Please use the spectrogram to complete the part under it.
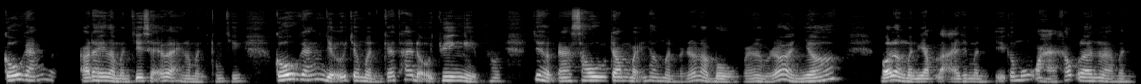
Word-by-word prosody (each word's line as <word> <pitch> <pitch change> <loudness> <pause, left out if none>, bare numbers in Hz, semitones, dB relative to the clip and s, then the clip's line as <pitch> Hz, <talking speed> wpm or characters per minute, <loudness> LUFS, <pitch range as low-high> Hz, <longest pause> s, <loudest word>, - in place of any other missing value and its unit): cố 205 +3 +7
gắng 205 -3 -1 0.4
ở 155 - +1
đây 180 -1 +3
là 170 - +3
mình 135 -2 -3
chia 160 +5 +2
sẻ 160 - -4
với 175 - +3
bạn 160 -2 -6
là 135 - -5
mình 130 -1 -7
cũng 140 0 -10
chỉ 140 0 -10 0.3
cố 225 +5 +10
gắng 225 0 -1
giữ - - +4
cho 185 - 0
mình 150 -5 -1
cái 180 +5 -2
thái 220 +2 -3
độ - - -1
chuyên 185 -1 +2
nghiệp 135 -6 -1
thôi, 155 0 -11 0.3
chứ 225 - +1
thật 160 -6 -1
ra 160 0 -1
sâu 180 +2 +3
trong 175 -2 +1
bản 160 +2 -4
thân 170 -2 -6
mình, 135 -4 -7
mình 125 - -14
rất 165 +5 -3
là 155 - -1
buồn, 130 -3 -3
và 130 - -10
r - - -4
mình 135 -3 -4
rất 170 +11 0
là - - +2
nhớ. 155 - 0 0.5
Mỗi 155 - +7
lần 180 -7 +4
mình 140 -1 0
gặp 135 0 -1
lại 135 - -4
thì 140 - -6
mình 135 -1 -5
chỉ - - -7
có 185 - -4
muốn 205 +3 -3
òa 135 -5 -3
khóc 210 +2 -4
lên 165 -2 +1
là 135 -3 -3
mình 130 -1 -7
160 Hz, 305 wpm, -21 LUFS, 135-185 Hz, 0.5 s, cố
